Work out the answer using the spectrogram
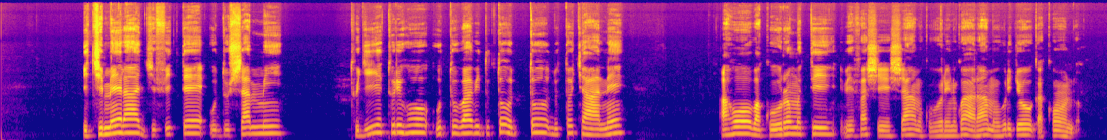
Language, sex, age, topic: Kinyarwanda, male, 18-24, health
